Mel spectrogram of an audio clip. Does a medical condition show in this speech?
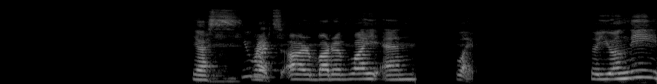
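No.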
